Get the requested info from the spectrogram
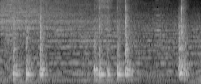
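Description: Small Garífuna hand drum played with bare hands: irregular sharp strokes on the skin head, each with a short, fairly high ring, a sound called "un poco fino" (rather thin and fine).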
